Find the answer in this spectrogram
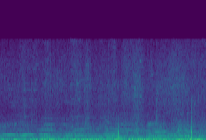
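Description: A steady low rumble, like city traffic, under faint crowd voices, with a ringing tone fading out in the first second.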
